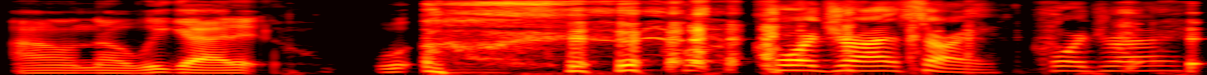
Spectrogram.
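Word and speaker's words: Corddry: courtney i i don't know we got it core drive sorry core drive it's all good it's not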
